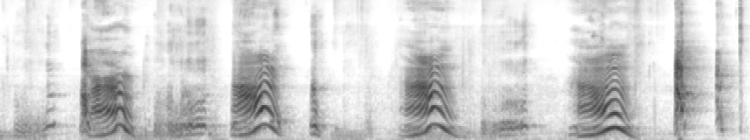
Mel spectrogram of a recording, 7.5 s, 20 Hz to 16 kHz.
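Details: Jack Russell Terrier puppy indoors giving four drawn-out, tonal, arching whines that rise then fall, each about half a second long and roughly every 1.7 seconds, with short softer grumbling noises between them.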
